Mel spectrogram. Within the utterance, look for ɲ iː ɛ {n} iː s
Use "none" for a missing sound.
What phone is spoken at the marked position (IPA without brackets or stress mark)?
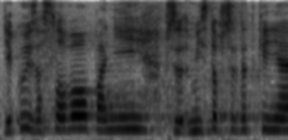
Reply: m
